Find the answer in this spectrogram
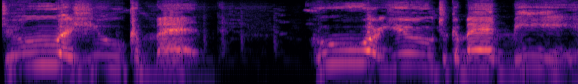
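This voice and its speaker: A man's high-pitched put-on character voice at a very slow pace. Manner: cold, menacing, defiant.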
